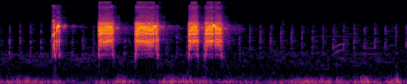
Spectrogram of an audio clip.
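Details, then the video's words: Black francolin, called Kala Teetar, in Pakistan: a short harsh note followed by four loud, rasping, broadband notes in about a second and a half, the last two closely paired, over low background rumble. "Kala Teetar Pakistan fastest black Franclion"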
